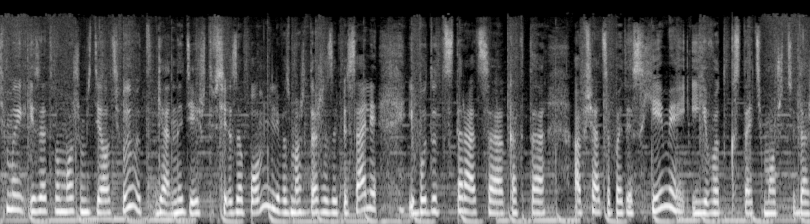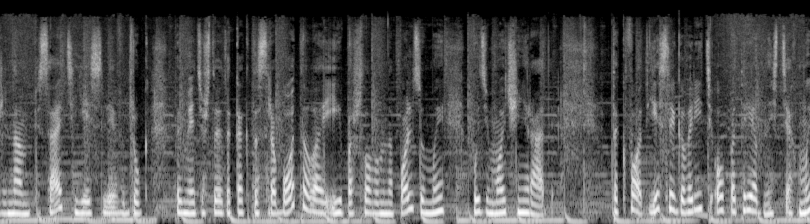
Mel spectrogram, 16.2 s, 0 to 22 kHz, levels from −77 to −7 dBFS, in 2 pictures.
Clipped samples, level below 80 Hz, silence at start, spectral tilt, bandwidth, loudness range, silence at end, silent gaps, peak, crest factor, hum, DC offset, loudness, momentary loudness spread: under 0.1%; -28 dBFS; 0 s; -4.5 dB/octave; 17 kHz; 1 LU; 0 s; none; -2 dBFS; 14 dB; none; under 0.1%; -15 LUFS; 4 LU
